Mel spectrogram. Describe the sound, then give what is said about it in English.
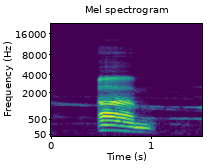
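An emergency vehicle siren lets out a short, loud wail that slides downward in pitch for about half a second, over a steady faint tonal hum. “Oh fuck, I hear some sirens.”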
